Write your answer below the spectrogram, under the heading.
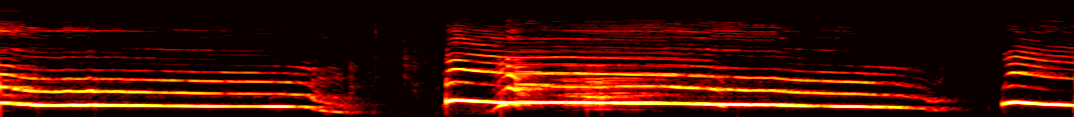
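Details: Female pet dog howling good morning, hungry and wanting food: two long sustained howls, each trailing off downward, separated by a short pause, with a third howl beginning at the end.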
